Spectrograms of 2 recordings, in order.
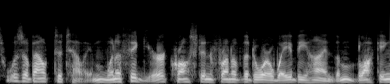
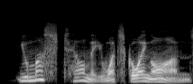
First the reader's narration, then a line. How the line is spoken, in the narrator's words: Skowar pleaded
